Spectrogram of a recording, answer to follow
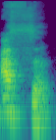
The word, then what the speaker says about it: ass: S가 아니라 아스. 신경을 좀 쓰셔야 돼요. 아스. 바보일 때는 즉 풀의 개념일 때는 바보. 풀 풀 바보 개념일 때는 바보라는 뜻으로 쓸 때는 바보라는 뜻일 때 쓰일 때는 아스라고 발음에요. 한번 더이이 s는 뜻이 ass. 이거는 당락이란 뜻과 바보라는 뜻 두 가지가 있어요. 당락일 때는 s로하고 바보. 바보 같은 사람 바보일 때는 아스라고 발음을 돼요.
